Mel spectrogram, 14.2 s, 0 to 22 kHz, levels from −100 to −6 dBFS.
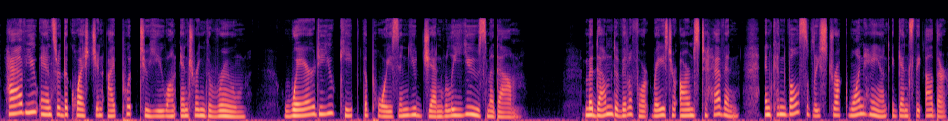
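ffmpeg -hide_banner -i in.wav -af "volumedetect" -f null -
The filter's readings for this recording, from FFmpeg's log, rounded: mean_volume: -27.6 dB
max_volume: -9.3 dB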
